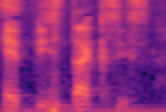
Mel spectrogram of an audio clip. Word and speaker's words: epistaxis: No queremos que les dé una epístasis. – Epístasis. Ay, desde aquí en médico. – Bueno, pero por supuesto. Epitaxis se pronuncia. – Bueno, yo confío en ti. Como tú digas, así es. – Epistaxis.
